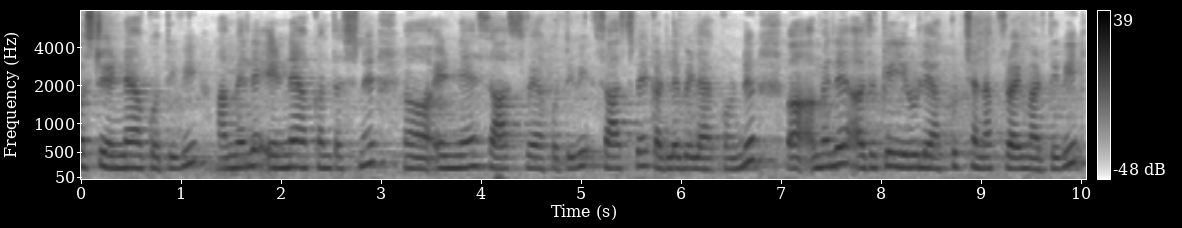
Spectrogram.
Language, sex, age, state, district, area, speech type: Kannada, female, 18-30, Karnataka, Mysore, urban, spontaneous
